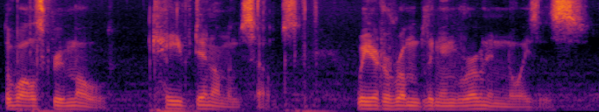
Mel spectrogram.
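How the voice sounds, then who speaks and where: A man playing a gruff, sceptical prison warden in an audio drama, dry, plain-spoken and commanding. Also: low-pitched, moderate pace, a little mellow, a little hiss or hum. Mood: explaining.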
